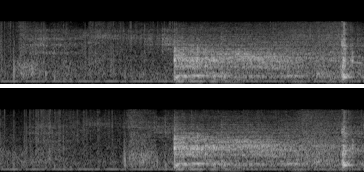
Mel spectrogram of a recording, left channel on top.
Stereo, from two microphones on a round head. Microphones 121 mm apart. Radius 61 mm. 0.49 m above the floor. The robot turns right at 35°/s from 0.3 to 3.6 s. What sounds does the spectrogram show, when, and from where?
1.7 s a sliding door: 10° right, 0.7 m; by 3.5 s 55° left, 0.7 m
